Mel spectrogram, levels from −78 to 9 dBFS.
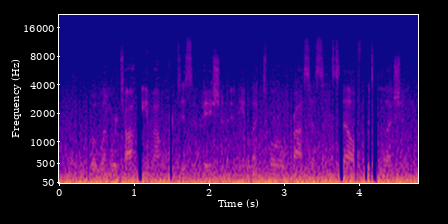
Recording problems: wind noise on the microphone; heavy; 1 dB below the speech
choppy; very; at 0.5 s, at 2.5 s and at 3.5 s; 12% of the speech affected

